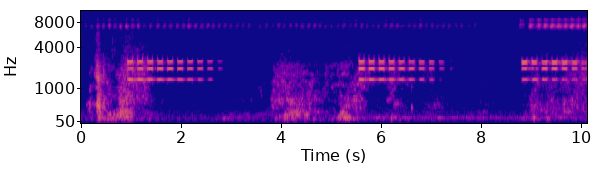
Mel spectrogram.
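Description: An electronic beeping tone: a rapid, even train of pulses at a fixed pitch, about six a second, lasting roughly two seconds and coming three times with gaps of about two seconds, like a phone ringing.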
